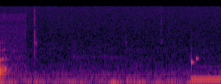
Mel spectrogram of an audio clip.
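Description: A few sparse, sharp clicks of keyboard keys being pressed, spaced unevenly over a low steady hum, quiet and without any talking.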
